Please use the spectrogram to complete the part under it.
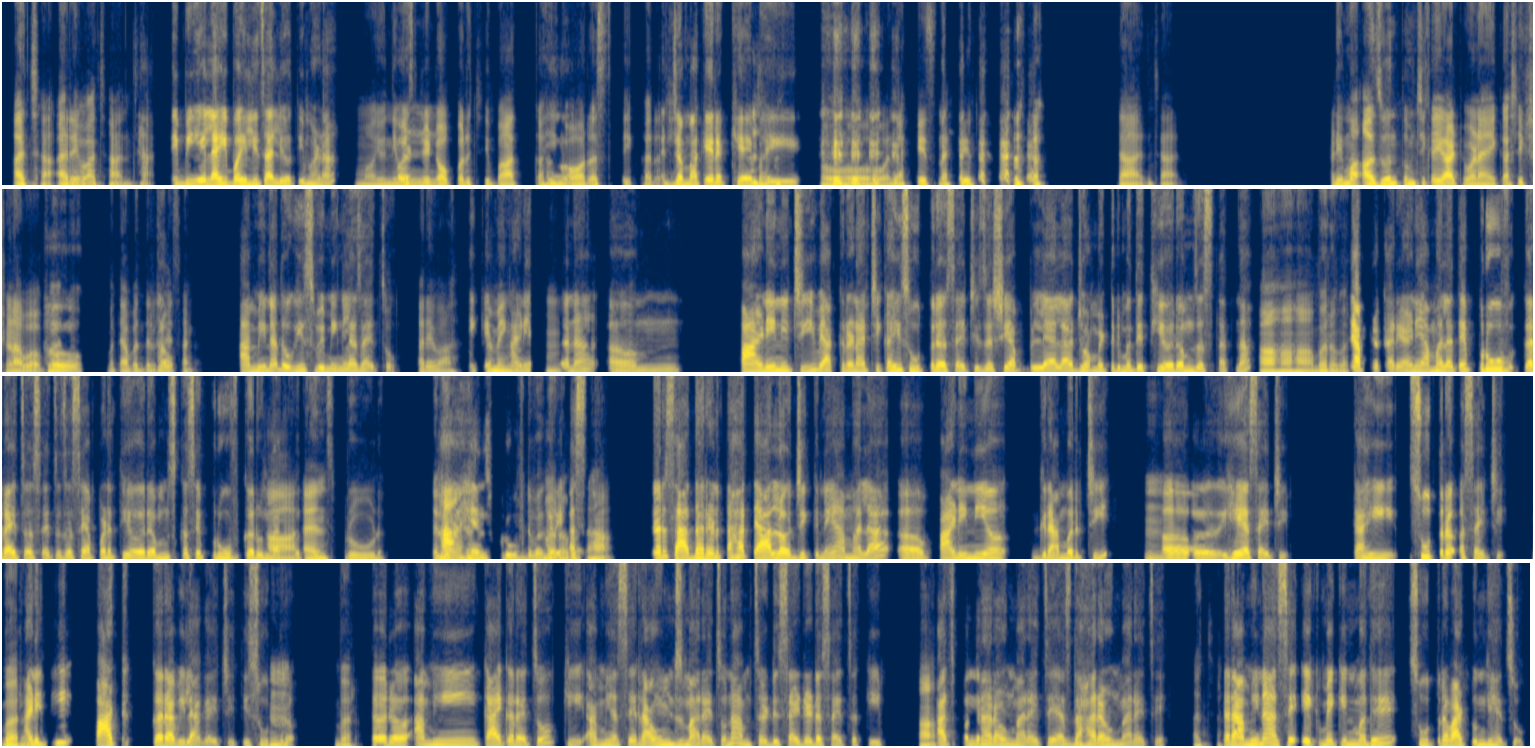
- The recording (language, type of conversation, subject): Marathi, podcast, शाळा किंवा महाविद्यालयातील कोणत्या आठवणीमुळे तुला शिकण्याची आवड निर्माण झाली?
- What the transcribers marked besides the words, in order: in Hindi: "जमा के रखे है भाई"; chuckle; laugh; chuckle; in English: "जॉमेट्री"; in English: "थियोरम्स"; in English: "थियोरम्स"; in English: "हेन्स प्रूव्हड एल-एच-एस"; in English: "हेन्स प्रूव्ड"; in English: "राउंड्स"; in English: "डिसायडेड"; in English: "राउंड"; in English: "राउंड"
